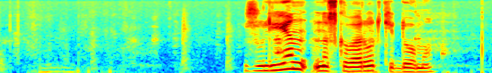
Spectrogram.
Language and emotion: Russian, neutral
